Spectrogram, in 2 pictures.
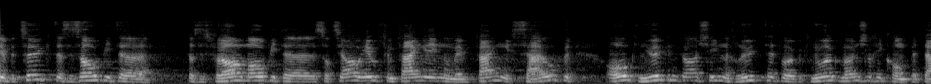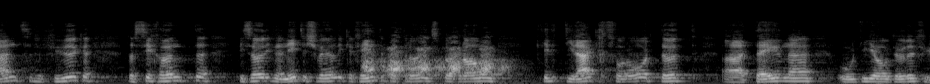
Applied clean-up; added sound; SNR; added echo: none; Bark; 0 dB; reverberation time 0.2 s.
